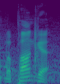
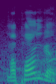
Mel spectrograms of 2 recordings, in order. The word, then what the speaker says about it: Mpunga: Mapunga. Mapunga, there you go.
